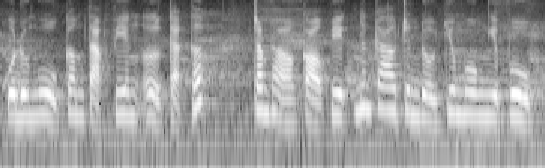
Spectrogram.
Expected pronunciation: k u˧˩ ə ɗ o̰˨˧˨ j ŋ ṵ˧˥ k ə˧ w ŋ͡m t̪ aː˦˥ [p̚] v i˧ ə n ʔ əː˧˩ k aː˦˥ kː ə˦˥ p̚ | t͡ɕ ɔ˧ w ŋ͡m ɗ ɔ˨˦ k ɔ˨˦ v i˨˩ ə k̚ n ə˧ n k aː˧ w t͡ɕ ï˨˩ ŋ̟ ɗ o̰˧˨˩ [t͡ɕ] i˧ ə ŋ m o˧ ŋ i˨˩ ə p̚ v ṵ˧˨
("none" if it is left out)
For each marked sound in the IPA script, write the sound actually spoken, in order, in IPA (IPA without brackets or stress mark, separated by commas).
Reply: k̚, t͡ɕ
